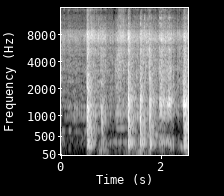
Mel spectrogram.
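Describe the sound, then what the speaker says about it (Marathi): Ginger garlic paste added to fried browned onions in a pan for a green pea curry, with a soft sizzle under repeated scraping and clinking stirs of a spoon against the pan, close and moderately loud. "त्याच्यामध्ये अद्रक लसणाची पेस्ट टाकून घेऊ।"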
